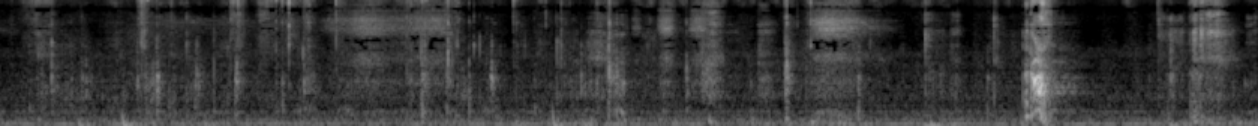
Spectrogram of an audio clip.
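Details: Nervous mame shiba puppy Koro threatening a lint roller at home. Low rustling and quiet thumps run through, broken late by a single sharp yap and a fainter follow-up sound.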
